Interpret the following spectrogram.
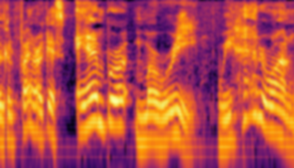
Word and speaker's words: Ambra: Now, it's Ambra, A-M-B. We were just laughing about this off there. It's Ambra, A-M-B-R-A. Then it's HuemanSol, but it's spelled H-U-E-M-A-N-S-O-L.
